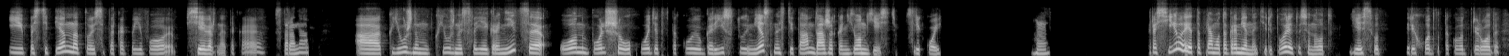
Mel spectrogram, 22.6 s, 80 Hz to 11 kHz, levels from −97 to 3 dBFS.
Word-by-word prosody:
И 225 -2 +1
постепенно, 230 +4 +1
то 205 -3 -7
есть 195 - 0
это 200 - -10
как 200 -1 -10
бы 195 - -9
его 195 0 -3 0.3
северная 190 -3 +2
такая 250 -3 -9
сторона. 200 +5 -5 0.7
А, 195 -1 +5
к - - -15
южным 220 -3 0
к - - -16
южной 220 -3 -2
своей 200 -1 -2
границе 210 - +3 0.2
он 230 +3 +1
больше 220 +2 +5
уходит 210 +1 -3
в - - -27
такую 205 0 -4
гористую 205 +1 -2
местность, 225 -1 +2
и - - -1
там 215 +3 -1
даже 205 +1 +6
каньон 195 +1 0
есть 180 -3 -3
с - - -11
рекой. 185 -1 -4 1.4
Мгм. 190 0 -6 1.5
Красиво, 265 - +4
и - - +9
это 245 -1 +5
прям 230 +1 +1
вот 220 - -1
огроменная 215 -4 +2
территория, 235 +7 +2
то 235 - -14
есть 225 - +1
оно 180 -1 -5
вот 185 - -5 0.2
есть 205 -2 0
вот - - -6 0.3
переход 215 -2 -4
вот - - -19
такой 195 -1 -11
вот 195 -1 -7
природы. 180 -1 -2
210 Hz, 135 wpm, -26 LUFS, 195-225 Hz, 1.5 s, и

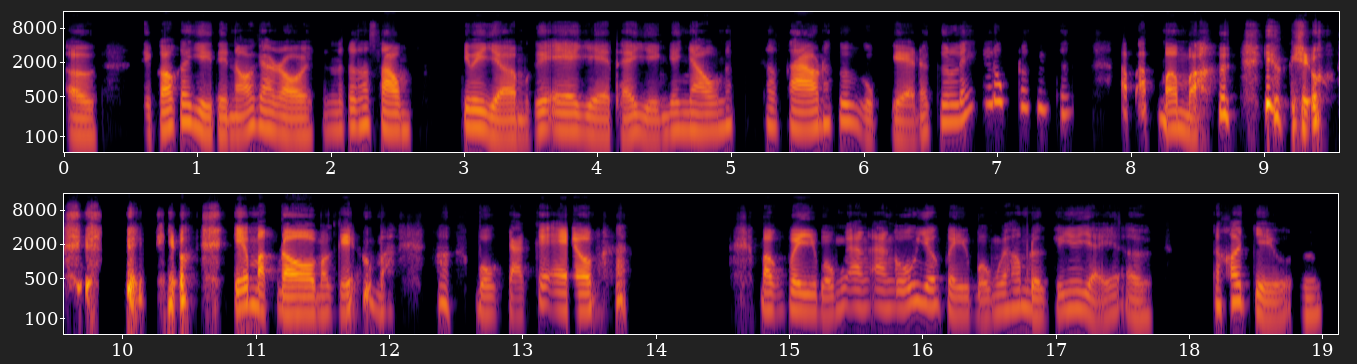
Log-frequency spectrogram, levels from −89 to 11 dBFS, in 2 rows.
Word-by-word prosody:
Ừ. 105 -1 -1 0.4
Thì - - -9
có 140 - +5
cái 185 +3 -2
gì 120 -6 -1
thì 110 - -3
nói 110 +6 -1
ra 140 - 0
rồi, 105 -4 +1
n 130 - -14
cho 150 - -3
nó 165 +2 -4
xong. 130 -4 +3 0.4
Chứ 150 - -1
bây 145 -3 +2
giờ 100 -2 +1
mà 95 - -11
cứ 140 - -2
e 130 -2 0
dè 110 -4 -4
thể 105 +1 -4
diện 105 -3 -7
với 130 - -6
nhau, 125 -1 -2
nó 155 - -8 0.2
sao 155 -2 -9
sao 140 -1 +6
nó 170 - -7
cứ 185 -2 -4
rụt - - -10
rè, 90 -2 -1
nó 115 - -9
cứ 180 - -3
lén 190 +8 -4
lút, 400 +2 -3
nó 330 - -7
cứ, 310 - -7
ư, 250 -1 -14 0.4
ắp - - -5
ắp - - -4
mở - - +3
mở, - - +1 0.4
kiểu 375 - +8
kiểu - - +5 0.7
kiểu - - +7
kiểu - - +1 0.4
kiểu 155 +3 +8
mặc - - +5
đồ 120 0 +9
mà, 125 +1 -6
kiểu - - +6 0.2
mà - - -12 0.3
h - - -10 0.2
buộc 120 -1 -7
chặt 115 - -3
cái 185 - -1
eo 135 -2 +5
mà - - -9 1.0
mà 140 - +2
phì 140 -3 +4
bụng, 120 +6 -9
ăn 160 -1 -5
ăn 155 -1 -6
uống 165 +6 -6
vô 170 - -1
phì 115 -1 -5
bụng 115 +4 -11
ra 140 - -7
hông 155 +1 -8
được, 110 -2 -6
kiểu 130 +2 -10
như 150 - -6
vậy - - -7
á. 130 - -14
Ừ, 105 -1 -10 0.5
nó 165 - -7
khó 195 +3 +1
chịu. 100 0 -5
Ừm. 115 0 -13
130 Hz, 250 wpm, -23 LUFS, 115-155 Hz, 1.0 s, đồ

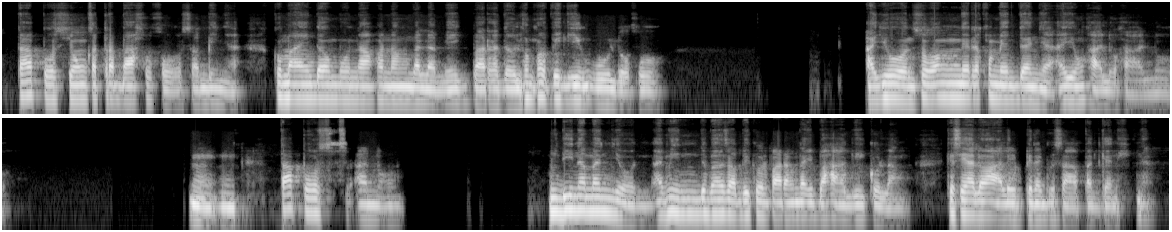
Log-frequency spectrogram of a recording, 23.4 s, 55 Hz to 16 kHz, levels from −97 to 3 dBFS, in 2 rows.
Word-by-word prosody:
Tapos 140 -4 0
yung 120 0 +2
katrabaho 120 -1 0
ko 115 -4 -7
sabi 100 +2 -4
niya, 90 -1 -10 0.2
kumain 125 -1 +2
daw 125 - +5
muna 115 -1 0
ako 120 - -5
ng 115 0 +2
malamig 100 -1 0
para 100 0 0
daw 105 - 0
lumamig 125 +1 0 0.2
yung 115 - +1
ulo 100 -4 0
ko. 90 0 -7 2.0
Ayun, 120 0 +4
so 125 +3 +1
ang 130 0 +2
nirekomenda 125 -2 +2
niya 100 -4 -1
ay 115 +1 +1
yung 115 0 -1
halo-halo. 85 -5 -7 1.8
Mm, 105 - +1 0.5
tapos 140 -5 -1
ano 100 -2 -6 1.5
Hindi 145 +2 +4
naman 150 -2 +3
yun, 100 -7 -3
I 125 - -3
mean, 130 -2 -1
'di 135 - +2
ba 130 0 +1
sabi 125 -1 +1
ko 125 - +1
parang 115 -1 +2
naibahagi 105 -3 -1
ko 100 -1 -3
lang, 85 -1 -10 0.3
kasi - - -1
halo-halo 120 -3 +3
yung - - -18
pinag-usapan 105 -3 -3
kanina. 95 0 -11
115 Hz, 120 wpm, -14 LUFS, 100-125 Hz, 2.0 s, daw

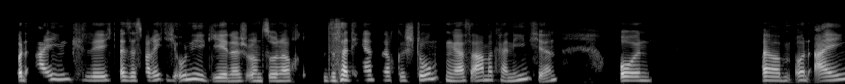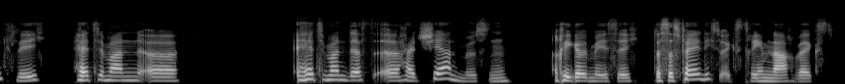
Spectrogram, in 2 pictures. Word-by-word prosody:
Und 185 +1 +6
eigentlich 195 -2 -1
also, 185 0 +2
es 180 - -4
war 190 - +2
richtig 205 -2 -4
unhygienisch 165 -9 0
und 165 0 -2
so 165 0 0
noch, 165 0 0 0.2
das 175 +2 -4
hat 205 -1 +7
die - - -19
ganze 215 0 -2
Zeit 195 - -2
auch - - -42
gestunken, 205 - -2
das 165 +2 +2
arme 190 +3 +3
Kaninchen. 205 - -4 0.6
Und 180 0 +4 1.1
ähm, 180 -2 +3
und 200 0 0
eigentlich 195 -1 0 0.3
hätte 200 +1 +2
man, 190 -1 +1
äh 170 0 +1 1.2
hätte 220 +2 +2
man 215 -1 +1
das, 190 +1 0
äh, 180 0 0
halt 175 -3 -1
scheren 255 -5 +1
müssen 145 +1 -11 0.5
regelmäßig, 155 -3 +1 0.2
dass 170 +1 +1
das 175 0 +3
Fell 240 -1 +5
nicht 240 0 -7
so - - -8
extrem 155 -1 -4
nachwächst. 145 -1 0
185 Hz, 150 wpm, -24 LUFS, 165-205 Hz, 1.2 s, hat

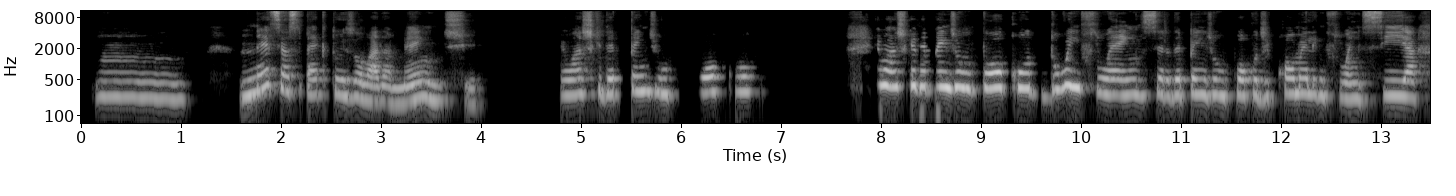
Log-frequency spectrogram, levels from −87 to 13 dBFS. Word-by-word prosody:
Hum. 225 -3 -9 0.5
Nesse 310 +11 +1
aspecto 255 -4 -3
isoladamente, 195 -3 -3 0.8
eu 245 0 -4
acho 255 0 -2
que 285 - -8
depende 285 +3 -2
um 260 -1 -3 0.2
pouco 285 +1 -2 1.2
eu 390 - +7
acho 360 +1 +3
que 380 - +5
depende 360 -1 +5
um 335 -2 +5
pouco 335 -1 +4
do 320 +11 +1
influencer, 255 -7 +2
depende 255 0 -2
um 245 -1 -2
pouco 245 0 -2
de 230 0 -8
como 265 +3 -1
ele 260 -1 -2
influencia. 230 0 -2
255 Hz, 110 wpm, -22 LUFS, 230-295 Hz, 1.2 s, eu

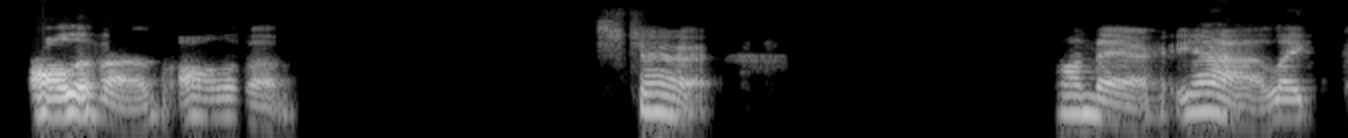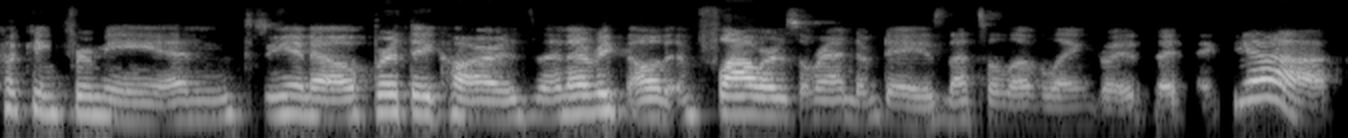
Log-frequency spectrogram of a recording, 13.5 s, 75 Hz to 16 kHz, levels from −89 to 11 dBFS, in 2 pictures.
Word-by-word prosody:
All - - +10
of - - +6
'em, - - +1
all 180 0 0
of - - -4
'em. - - -22 1.5
Sure. 315 +10 -2 1.7
On 200 0 0
there, 180 - -1
yeah, 215 +1 +2
like 170 0 -2
cooking 225 -4 -4
for 195 -1 -3
me 155 -5 -5
and, 160 +5 -7
you 195 +1 -1
know, 175 0 +1
birthday 205 -1 +2
cards 175 -2 -1
and 175 +2 -3
every 210 +2 +2
all 175 +2 +1
and 190 +2 -9
flowers 190 -2 +4
on - - -11
random 170 -1 -6
days. 130 -6 -7
That's 160 0 -8
a - - -8
love 140 -1 -8
language, 130 0 -10
I 280 0 -4
think, 275 0 -17
yeah. 350 +3 +2
180 Hz, 150 wpm, -21 LUFS, 165-205 Hz, 1.7 s, All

